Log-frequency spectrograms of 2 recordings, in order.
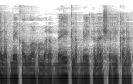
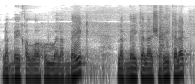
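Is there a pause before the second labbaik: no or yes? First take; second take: no; yes. First: It runs on without pausing before each labbaik. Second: It pauses so each segment begins with labbaik. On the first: The speaker calls it wrong. "yang populer itu di orang-orang" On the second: The speaker calls it right. "potongan dan seper, uh, berhenti seperti itu itu lebih bagus"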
